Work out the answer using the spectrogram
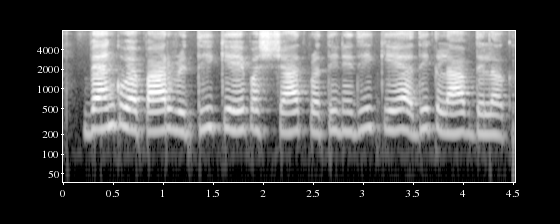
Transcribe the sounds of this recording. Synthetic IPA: bɛ̃ːŋkʋjɛːpaːɾʋɾɪd̪ʱːikepəʃt͡ʃaːt̪̚pɾət̪ɪnɪd̪ʱikeɐd̪ʱɪklaːbd̪ɪlək

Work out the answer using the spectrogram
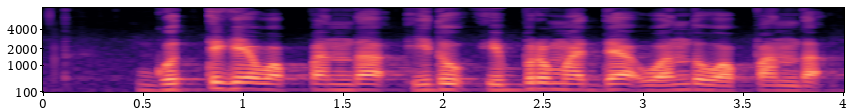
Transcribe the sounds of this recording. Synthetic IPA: ɡut̪ːiɡeʋɔpːɐnd̪ɐid̪uibːɾumɐd̪ʱjɐond̪uʋɔpːɐnd̪ɐ

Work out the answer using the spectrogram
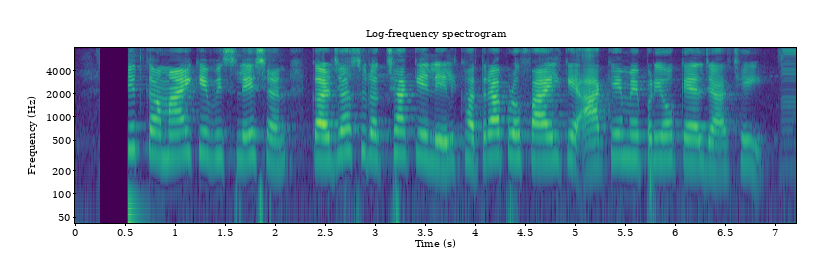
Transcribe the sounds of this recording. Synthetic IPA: ɪt͡ʃɪt̪kəmaːikeʋɪsleːʃənkəɾd͡ʒasuɾəkt͡ʃʰakeleːlkʰət̪ɾapɾopʰaːɪlkeʔakemẽpɾəjoɡ̚kɛːld͡ʒat͡ʃʰi

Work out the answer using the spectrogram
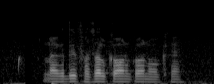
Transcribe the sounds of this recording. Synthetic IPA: nəkd̪iːfʰəsəlkɔːnkɔːnoːkʰẽː

